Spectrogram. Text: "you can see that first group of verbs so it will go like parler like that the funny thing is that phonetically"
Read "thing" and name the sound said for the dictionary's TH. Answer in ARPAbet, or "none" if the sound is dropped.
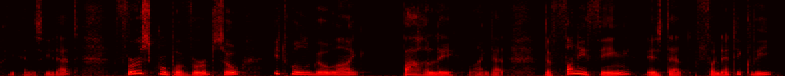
TH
